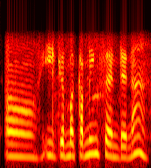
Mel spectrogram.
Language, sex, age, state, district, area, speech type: Kannada, female, 60+, Karnataka, Bangalore Urban, urban, conversation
